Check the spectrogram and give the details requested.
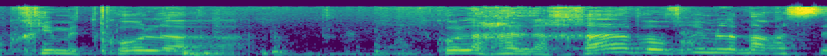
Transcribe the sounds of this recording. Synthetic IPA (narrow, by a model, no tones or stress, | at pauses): okχimet̪ko̞la | et̪ko̞laɦalaχaveo̞vʁimlemaʕse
